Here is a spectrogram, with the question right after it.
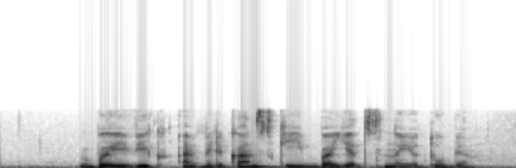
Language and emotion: Russian, neutral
